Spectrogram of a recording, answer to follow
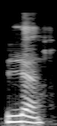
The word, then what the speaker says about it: l'heure: فوزية دازيلا أقول لا heure، أقول l'heure الأبوستروف لأن heure كلمة فيها H muet، يعني H لا ينطق، فأنا أعتبره غير موجود فأعمل الأبوستروف.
